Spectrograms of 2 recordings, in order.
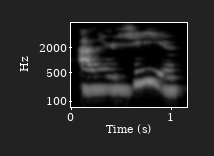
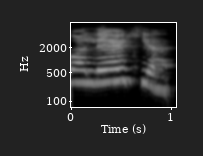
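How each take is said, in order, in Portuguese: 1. Ela é acentuada seguindo o padrão português. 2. Ela é acentuada seguindo o padrão espanhol. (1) "em português eu digo" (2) "Em espanhol, eu digo"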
